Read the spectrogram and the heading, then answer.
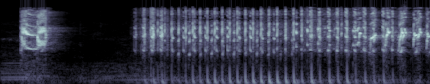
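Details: Lovebird launching a long trill to provoke answers from other lovebirds: one brief shrill note, a short silence, then a dense, rapid buzzing chatter of high chirps.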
